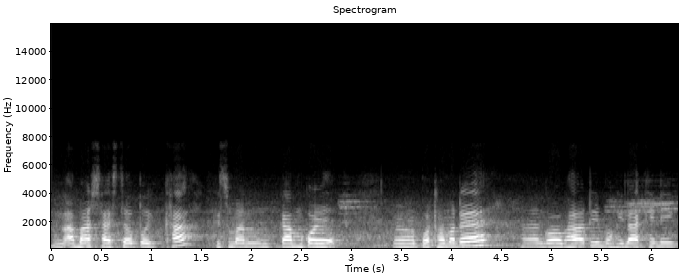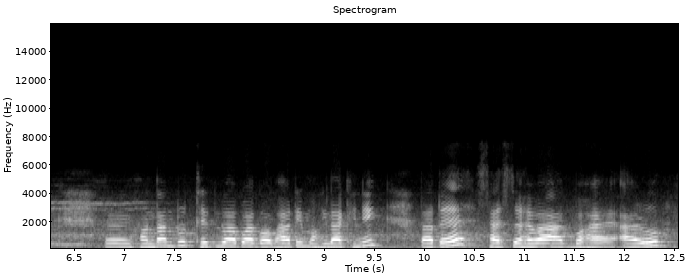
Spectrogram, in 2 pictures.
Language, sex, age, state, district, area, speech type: Assamese, female, 45-60, Assam, Golaghat, urban, spontaneous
